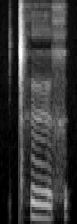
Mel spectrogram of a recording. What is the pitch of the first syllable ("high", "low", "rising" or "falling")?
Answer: low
